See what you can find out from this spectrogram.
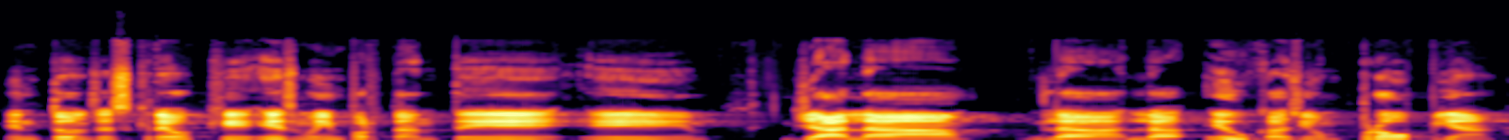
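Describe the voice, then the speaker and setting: A woman's voice: mid-range voice, little pitch movement, a bit bright, clean tone. Earnest young woman. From Colombia. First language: Gunadule. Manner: earnest, halting with restarts. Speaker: audience member. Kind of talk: public forum remarks. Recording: long hall reverb.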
